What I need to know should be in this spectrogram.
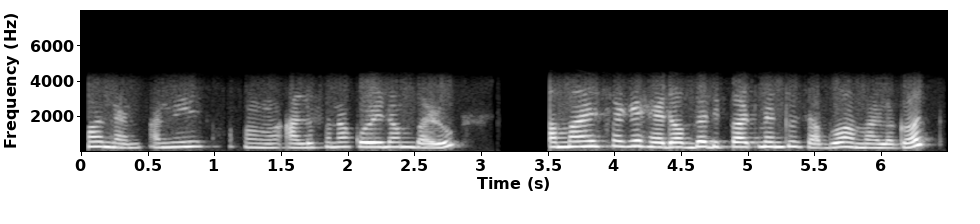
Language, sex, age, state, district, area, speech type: Assamese, female, 18-30, Assam, Udalguri, rural, conversation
